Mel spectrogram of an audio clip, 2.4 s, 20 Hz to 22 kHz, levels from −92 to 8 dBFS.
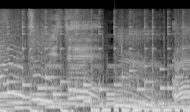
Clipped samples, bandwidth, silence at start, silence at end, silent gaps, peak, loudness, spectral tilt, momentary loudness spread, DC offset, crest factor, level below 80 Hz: under 0.1%; 16 kHz; 0 s; 0 s; none; 0 dBFS; -8 LUFS; -5.5 dB/octave; 1 LU; under 0.1%; 6 dB; -18 dBFS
